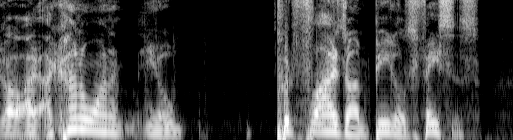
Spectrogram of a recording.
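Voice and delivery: halting, hesitant put-on voice, stumbling through the words. Joking about a public figure, doing a Fauci impression. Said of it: "That's my Fauci impression".

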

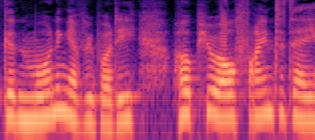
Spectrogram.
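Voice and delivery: ordinary talk

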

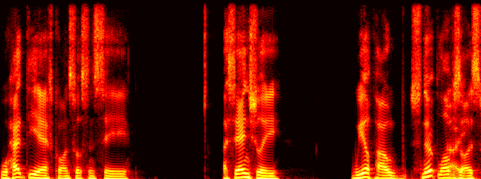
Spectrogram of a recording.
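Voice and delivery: ordinary delivery

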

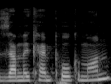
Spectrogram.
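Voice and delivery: ordinary talk

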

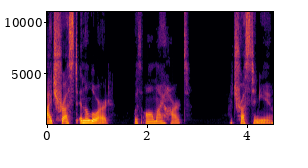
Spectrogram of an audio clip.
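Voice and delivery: prayerful delivery. Speaker repeating a scripture verse as a personal prayer; said as a prayer. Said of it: "I'm going to say it as a prayer".

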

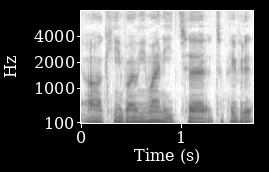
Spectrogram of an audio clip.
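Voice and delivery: mock whisper. Retelling what a guy whispered to the speaker, imitating him whispering. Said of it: "And he's like whispering".

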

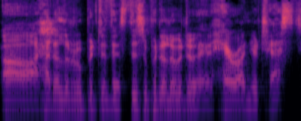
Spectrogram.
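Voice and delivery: very bad put-on Irish accent, drunk-sounding. Retelling a film scene, voicing the old town drunk offering hooch, in a bad irish accent. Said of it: "That's the worst Irish accent ever".

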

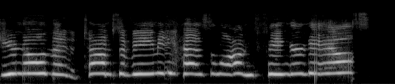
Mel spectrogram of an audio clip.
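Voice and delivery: very high put-on character voice, clumsily done. Doing a bad Sue Chin impersonation about fingernails. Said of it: "That was my, uh, best impersonation of".

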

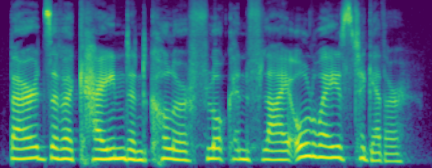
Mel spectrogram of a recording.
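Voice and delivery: put-on Scottish accent. Reading an old quotation aloud as asked, in a put-on accent. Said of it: "Accent and just have fun reading it".

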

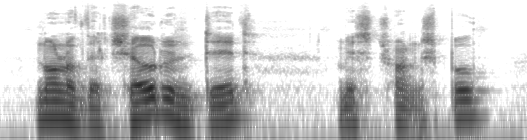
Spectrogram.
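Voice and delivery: plain

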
